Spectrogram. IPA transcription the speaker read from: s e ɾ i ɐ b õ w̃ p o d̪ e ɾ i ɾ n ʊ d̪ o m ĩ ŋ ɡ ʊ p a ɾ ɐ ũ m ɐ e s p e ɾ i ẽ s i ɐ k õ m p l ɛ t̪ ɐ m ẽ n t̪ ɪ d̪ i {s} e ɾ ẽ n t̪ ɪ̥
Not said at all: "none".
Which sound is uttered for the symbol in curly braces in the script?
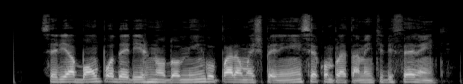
f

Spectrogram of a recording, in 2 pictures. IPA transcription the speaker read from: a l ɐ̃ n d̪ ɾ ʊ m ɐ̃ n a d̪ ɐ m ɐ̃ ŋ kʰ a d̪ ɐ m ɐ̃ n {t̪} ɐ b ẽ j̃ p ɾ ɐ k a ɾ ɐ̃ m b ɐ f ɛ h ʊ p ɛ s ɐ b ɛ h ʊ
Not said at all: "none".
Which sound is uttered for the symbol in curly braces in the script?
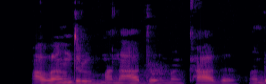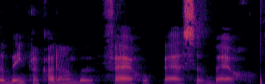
d̪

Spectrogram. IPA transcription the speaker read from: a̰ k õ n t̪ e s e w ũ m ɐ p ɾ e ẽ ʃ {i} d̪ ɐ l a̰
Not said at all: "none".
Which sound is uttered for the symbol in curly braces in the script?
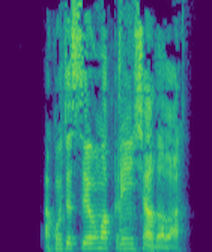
a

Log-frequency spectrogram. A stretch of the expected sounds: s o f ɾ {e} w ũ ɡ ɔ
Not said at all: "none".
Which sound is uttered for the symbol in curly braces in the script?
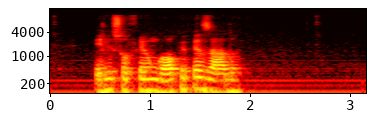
e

